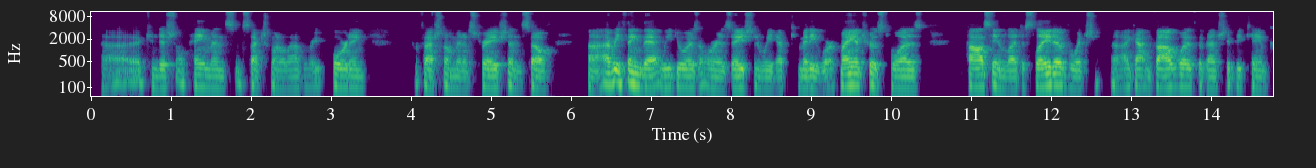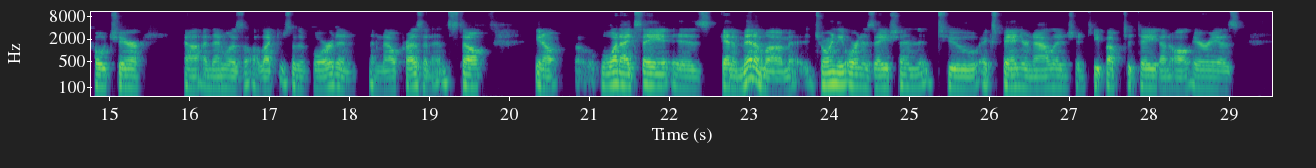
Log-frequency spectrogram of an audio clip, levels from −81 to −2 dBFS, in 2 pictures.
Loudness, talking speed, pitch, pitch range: -25 LUFS, 150 wpm, 105 Hz, 100-115 Hz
